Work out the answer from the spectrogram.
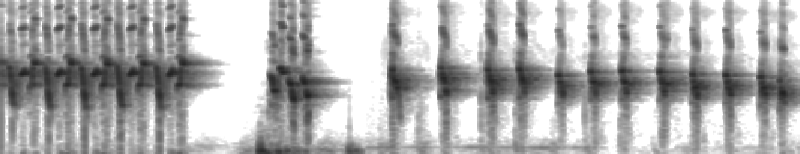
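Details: Long rapid 'ropel' song of a yellow-vented bulbul, played to get other bulbuls singing: a quick flurry of chirps, a low thump and pause, then evenly spaced ringing notes about two per second.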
